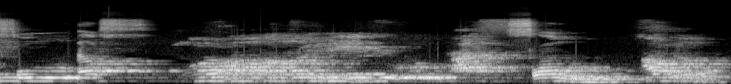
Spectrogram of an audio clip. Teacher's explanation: Ini kita perhatikan shad hurufnya berat bertemu dengan waw. Jadi jangan bacanya saw itu jadi sin.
